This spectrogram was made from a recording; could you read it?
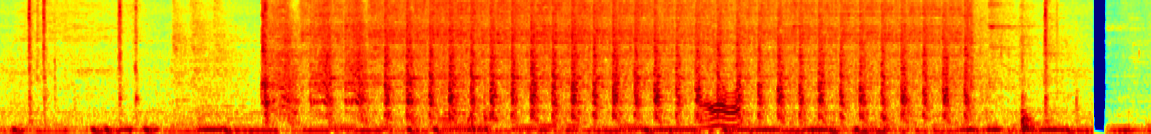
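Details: Suzuki Super Carry, hot engine after half-hour shutdown: starter cranks evenly about two beats per second for about seven seconds without firing; hot no-start, starts when cold, injector replaced without fix, starter suspected.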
